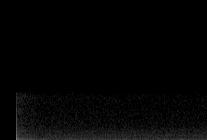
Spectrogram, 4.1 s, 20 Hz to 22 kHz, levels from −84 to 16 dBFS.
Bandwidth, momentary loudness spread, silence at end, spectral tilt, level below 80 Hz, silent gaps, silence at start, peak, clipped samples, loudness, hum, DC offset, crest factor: 8.8 kHz; 14 LU; 0 s; -5.5 dB/octave; -78 dBFS; none; 0.3 s; -18 dBFS; under 0.1%; -55 LUFS; none; under 0.1%; 36 dB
